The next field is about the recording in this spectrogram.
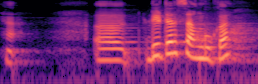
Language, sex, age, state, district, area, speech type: Marathi, female, 45-60, Maharashtra, Kolhapur, urban, spontaneous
